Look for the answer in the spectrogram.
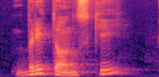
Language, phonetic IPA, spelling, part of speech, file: Russian, [brʲɪˈtonskʲɪj], бретонский, adjective / noun, Ru-бретонский.ogg
- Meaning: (adjective) Breton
